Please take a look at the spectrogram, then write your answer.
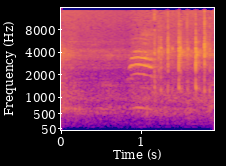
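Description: A cat in a video game gives a short, high meow near the middle, followed by a few sharp clicking taps, all fairly quiet against a faint steady background hiss.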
